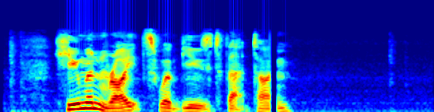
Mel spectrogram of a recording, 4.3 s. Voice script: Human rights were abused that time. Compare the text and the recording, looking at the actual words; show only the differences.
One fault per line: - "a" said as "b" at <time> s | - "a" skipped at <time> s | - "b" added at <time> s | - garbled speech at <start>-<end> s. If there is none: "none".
none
